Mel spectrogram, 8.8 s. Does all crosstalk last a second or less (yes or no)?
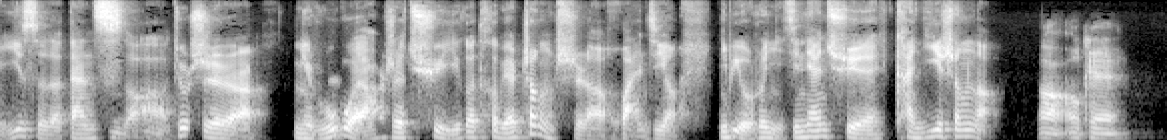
yes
